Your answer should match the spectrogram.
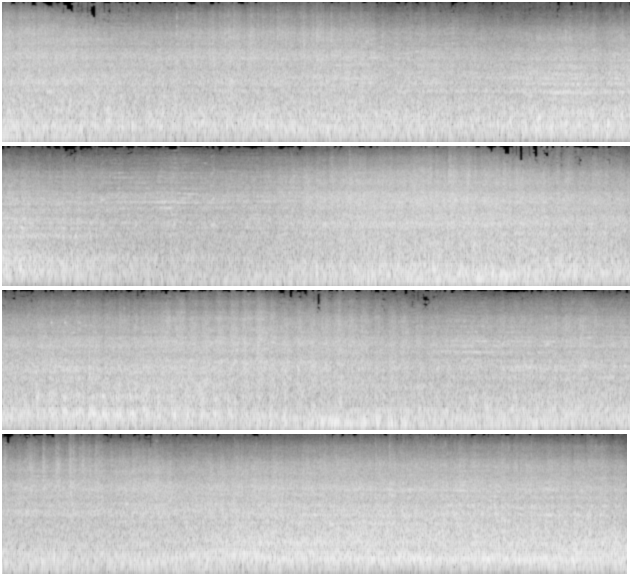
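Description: Freight cars of a mixed freight train rolling past, a steady, loud noise of wheels on rail that dips briefly about ten seconds in.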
